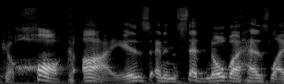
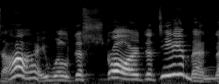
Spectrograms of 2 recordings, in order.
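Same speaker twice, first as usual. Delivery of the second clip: slow, higher character voice, drawn out; priest's battle vow; 5 semitones higher, 4 dB louder, slower than usual. Acted. Priest conjures an orb of radiance, grandly resolute. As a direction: declare it grandly as a put-on priest. Priest declares attack on demon.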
